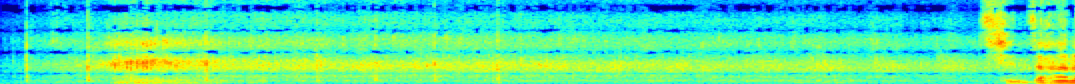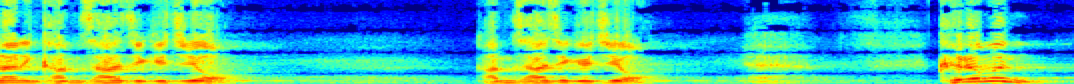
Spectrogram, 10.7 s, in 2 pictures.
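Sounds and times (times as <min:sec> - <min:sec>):
audience applause: 0:00.0 - 0:06.0
speech: 0:05.0 - 0:06.6, 0:07.8 - 0:08.7, 0:10.1 - 0:10.7.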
